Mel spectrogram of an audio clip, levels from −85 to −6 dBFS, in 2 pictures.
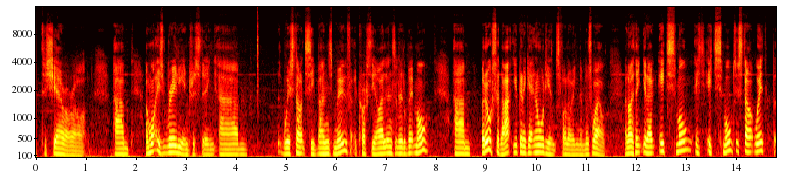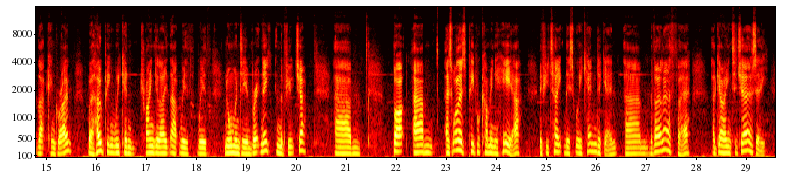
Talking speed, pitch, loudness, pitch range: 190 wpm, 155 Hz, -23 LUFS, 140-175 Hz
